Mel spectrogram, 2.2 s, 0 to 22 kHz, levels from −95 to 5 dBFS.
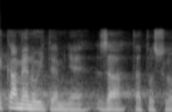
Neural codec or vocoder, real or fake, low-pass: none; real; 7.2 kHz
